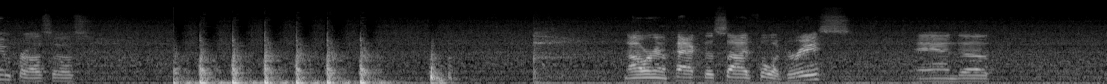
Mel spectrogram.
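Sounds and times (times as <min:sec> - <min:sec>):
mallet tapping metal: 0:01.8 - 0:04.6.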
